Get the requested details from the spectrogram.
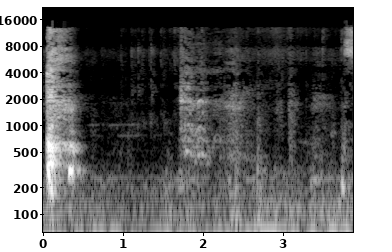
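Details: Woman with lingering symptoms after testing positive for COVID-19 in April, with extreme fatigue after exertion; the gasp starts with chest pain then gagging, like a weird yawn; sudden harsh gasping burst, then quiet breathing: involuntary gasp.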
